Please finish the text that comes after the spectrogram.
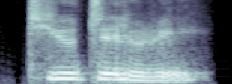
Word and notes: tutelary: Indian

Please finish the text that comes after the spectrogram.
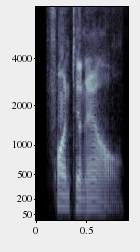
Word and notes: fontanel: American English

